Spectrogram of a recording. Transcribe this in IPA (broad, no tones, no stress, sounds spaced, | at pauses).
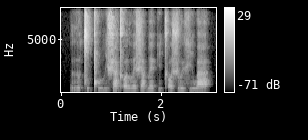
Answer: r ʊ ǀ i ǃʰ u β i ʃ a kʼ ɔ l β ɛ ʃ a b ɛ k i kʼ ɔ ʃ ʊ y̯ x i w a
